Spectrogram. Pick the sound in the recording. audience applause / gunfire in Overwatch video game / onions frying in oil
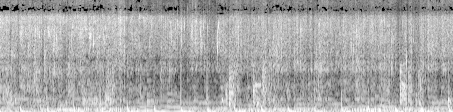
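onions frying in oil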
